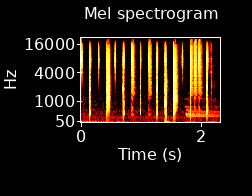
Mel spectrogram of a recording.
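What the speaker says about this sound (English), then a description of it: "Then I'm gonna make this really typical snare pattern that sounds like this." Typical programmed snare pattern in a hip-hop beat, with sharp snare and clap hits over quick hi-hats and a low synth line near the end; loud, rhythmic and free of talk.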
